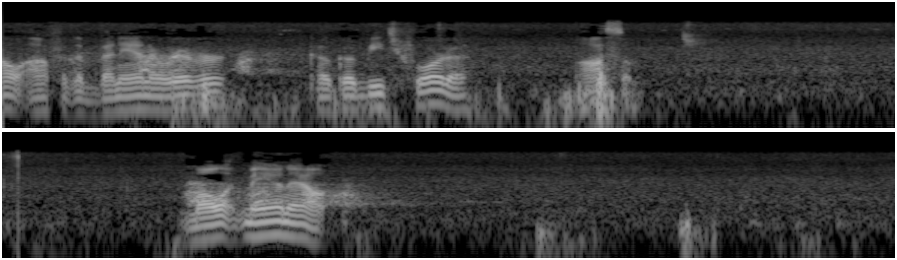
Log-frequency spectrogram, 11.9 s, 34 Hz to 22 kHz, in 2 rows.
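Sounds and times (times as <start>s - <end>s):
faint outdoor hiss: 0.0s - 11.9s.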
